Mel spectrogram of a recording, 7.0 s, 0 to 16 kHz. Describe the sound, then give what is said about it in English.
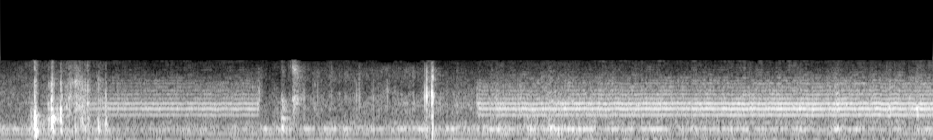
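A steady, buzzy telephone dial tone hums, breaks off for a moment of clicking as a nine is dialed, then resumes unchanged and keeps droning. No one speaks. “If you dial anything but 0, the dial tone just stays on.”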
